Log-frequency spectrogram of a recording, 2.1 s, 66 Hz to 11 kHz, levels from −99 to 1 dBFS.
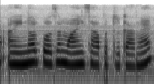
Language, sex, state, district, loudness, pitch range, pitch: Tamil, female, Tamil Nadu, Nilgiris, -12 LUFS, 220-245 Hz, 230 Hz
